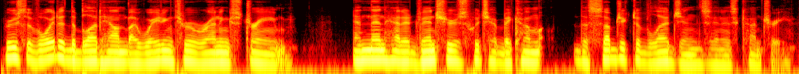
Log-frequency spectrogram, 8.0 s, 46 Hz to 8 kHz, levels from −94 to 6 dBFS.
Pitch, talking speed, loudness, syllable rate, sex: 110 Hz, 180 wpm, -16 LUFS, 5.4 syllables/s, male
